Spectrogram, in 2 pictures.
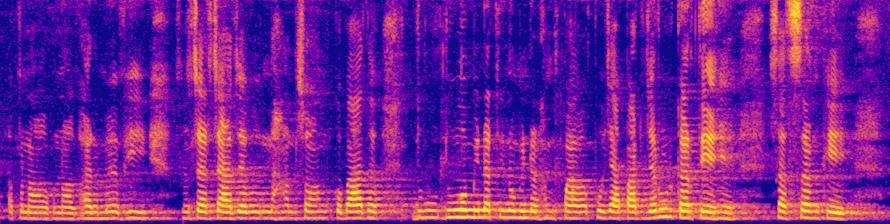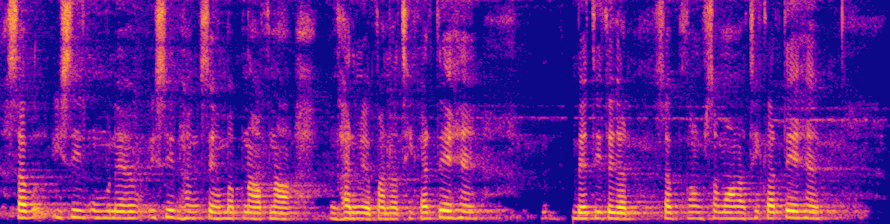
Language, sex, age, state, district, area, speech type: Hindi, female, 60+, Bihar, Begusarai, rural, spontaneous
